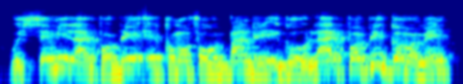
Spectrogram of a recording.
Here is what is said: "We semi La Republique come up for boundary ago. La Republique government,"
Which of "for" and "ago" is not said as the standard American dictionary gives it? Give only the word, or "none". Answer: for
